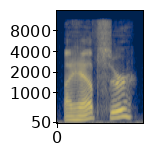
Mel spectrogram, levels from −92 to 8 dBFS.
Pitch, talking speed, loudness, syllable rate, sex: 170 Hz, 210 wpm, -15 LUFS, 4.4 syllables/s, male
